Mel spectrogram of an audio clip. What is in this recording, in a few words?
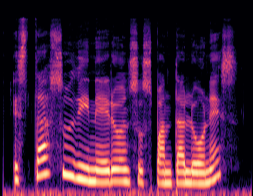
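Spanish, female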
